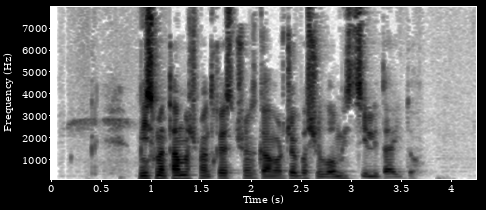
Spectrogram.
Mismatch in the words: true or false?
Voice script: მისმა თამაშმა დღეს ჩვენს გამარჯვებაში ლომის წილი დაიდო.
false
